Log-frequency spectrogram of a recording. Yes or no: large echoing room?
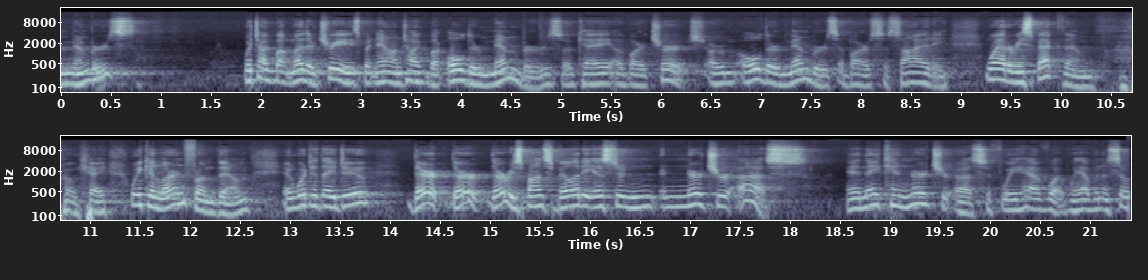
yes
